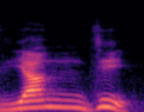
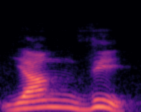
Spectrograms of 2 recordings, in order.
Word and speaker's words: Yangtze: The pronunciation of this word is Yangtze. I repeat, Yangtze.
